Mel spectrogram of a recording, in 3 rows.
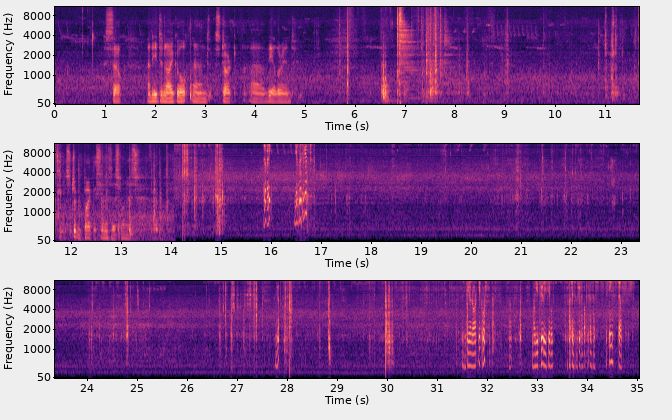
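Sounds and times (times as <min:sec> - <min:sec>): squeaks: 0:15.8 - 0:16.9, 0:31.5 - 0:34.8.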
